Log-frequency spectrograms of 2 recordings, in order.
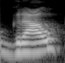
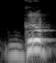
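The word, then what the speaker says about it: group: इसको ग्राउट नहीं ग्रुप पढ़ा।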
